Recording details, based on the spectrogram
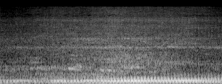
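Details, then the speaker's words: Spray pump machine motor after repair and reassembly with light greasing: steady low hum climbing to a higher pitch and holding smooth and even, no rattle or grind; the pump motor runs healthy. "तब आपको पता चल जाएगा। आवाज बदल गई है। क्या नहीं बदला है? इसलिए आप सुनिए। यह कितने का है? अच्छी आवाज़ कर रहा है।"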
